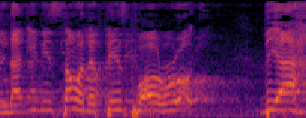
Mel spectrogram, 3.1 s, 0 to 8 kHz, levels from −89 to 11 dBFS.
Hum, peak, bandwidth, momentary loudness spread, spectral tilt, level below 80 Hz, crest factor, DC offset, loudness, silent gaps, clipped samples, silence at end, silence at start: none; -10 dBFS; 7.6 kHz; 11 LU; -4.5 dB/octave; -52 dBFS; 18 dB; under 0.1%; -29 LUFS; none; under 0.1%; 0 s; 0 s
